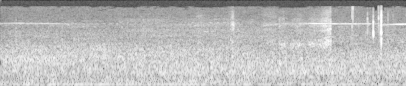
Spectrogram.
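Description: Faint outdoor background noise: a steady low hum under a light, even hiss.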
